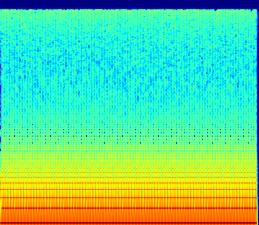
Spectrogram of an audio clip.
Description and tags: Multisamples from Subsynth software.
bass, noise, synth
